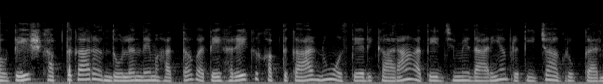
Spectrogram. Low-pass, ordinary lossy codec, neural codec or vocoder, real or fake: 7.2 kHz; Opus, 24 kbps; none; real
